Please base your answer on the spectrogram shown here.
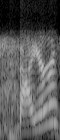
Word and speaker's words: Sires: And it's Sires, is that correct? Yeah, that's correct. Rhymes with pliers, and I'm here.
